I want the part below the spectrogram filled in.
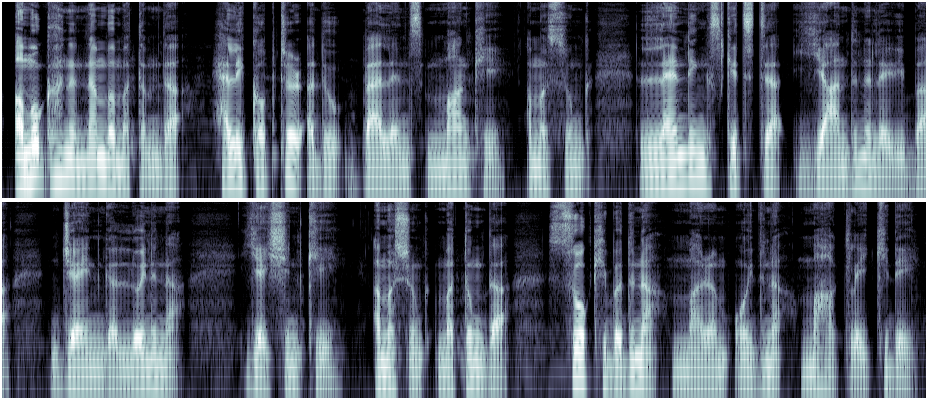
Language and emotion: Manipuri, neutral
